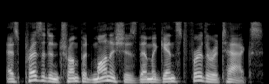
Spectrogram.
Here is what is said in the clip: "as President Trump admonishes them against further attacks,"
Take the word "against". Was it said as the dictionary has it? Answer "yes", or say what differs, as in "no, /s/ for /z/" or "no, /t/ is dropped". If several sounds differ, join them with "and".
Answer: yes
